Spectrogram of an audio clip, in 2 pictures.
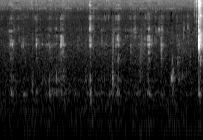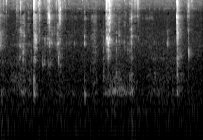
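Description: Close-miked chewing of soft food, naan with saag paneer, with irregular wet mouth clicks and lip smacks; the loudest smack comes about four seconds in.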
